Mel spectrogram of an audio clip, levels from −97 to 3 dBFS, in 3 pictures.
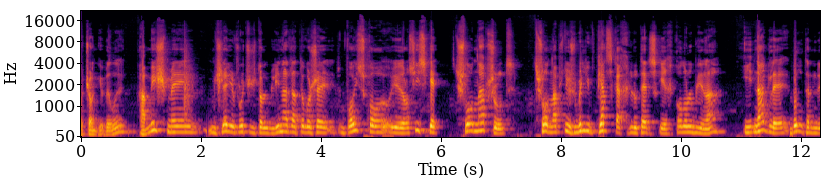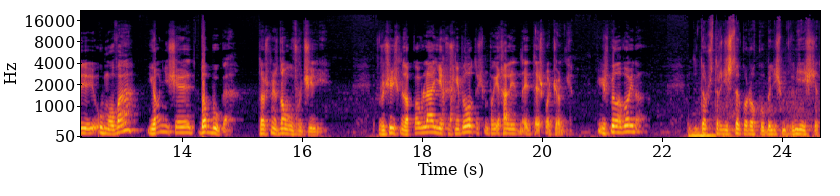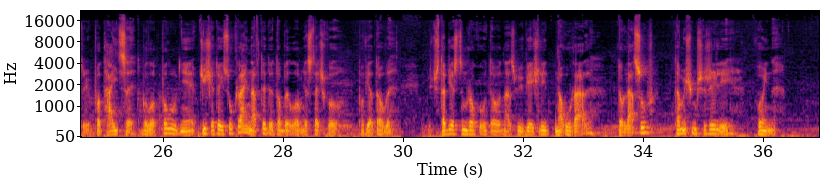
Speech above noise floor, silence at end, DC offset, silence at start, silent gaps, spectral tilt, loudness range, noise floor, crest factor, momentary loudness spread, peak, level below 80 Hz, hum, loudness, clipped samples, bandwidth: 39 dB; 0.3 s; under 0.1%; 0 s; none; -5.5 dB/octave; 3 LU; -55 dBFS; 18 dB; 9 LU; 0 dBFS; -36 dBFS; none; -17 LUFS; under 0.1%; 17.5 kHz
